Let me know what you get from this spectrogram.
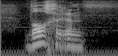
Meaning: A peninsula and former island in Zeeland, The Netherlands, to the west of Zuid-Beveland, to the south of Noord-Beveland and to the north of Zeelandic Flanders
- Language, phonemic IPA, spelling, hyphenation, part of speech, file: Dutch, /ˈʋɑl.xə.rə(n)/, Walcheren, Wal‧che‧ren, proper noun, Nl-Walcheren.ogg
